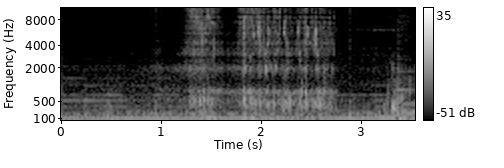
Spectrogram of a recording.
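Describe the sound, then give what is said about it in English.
A wet slurping sip of hot coffee from a mug, drawn out for a second or so, followed by a brief second sip, with a steady low hum underneath. “Coffee cheers, my friends, to another beautiful day.”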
